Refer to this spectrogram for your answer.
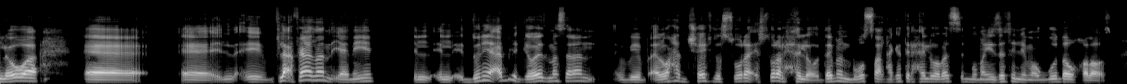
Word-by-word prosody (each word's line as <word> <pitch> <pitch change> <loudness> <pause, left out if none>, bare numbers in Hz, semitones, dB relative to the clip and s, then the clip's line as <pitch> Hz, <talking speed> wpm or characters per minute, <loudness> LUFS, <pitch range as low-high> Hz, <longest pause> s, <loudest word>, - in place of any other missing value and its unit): اللي 130 0 +3
هو 160 0 +7 0.5
آآ، 110 -1 +7 0.4
آآ 105 -1 +2
الإيه 120 +1 -4
لأ - - +6
فعلًا 200 0 +3
يعني 120 +2 -1
إيه، 155 +2 -3 0.4
ال 115 -1 -7
ال 115 -1 -6
الدنيا 150 - 0
قبل 200 +3 0
الجواز 130 +4 +2
مثلًا 160 +1 -3 0.2
بيبقى 110 0 -5
الواحد 110 - -1
شايف 150 -2 -1
الصورة 140 +4 -1
الصورة 170 -1 -1
الحلوة، 130 -8 -3
دايمًا 145 +4 -1
بابص 130 +1 0
على - - +2
الحاجات 120 +5 -8
الحلوة 135 -2 -3
بس 135 0 0
المميزات 120 +2 -5
اللي 125 -5 -5
موجودة 110 +5 -2
وخلاص. 120 - -1
130 Hz, 165 wpm, -23 LUFS, 115-150 Hz, 0.5 s, هو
